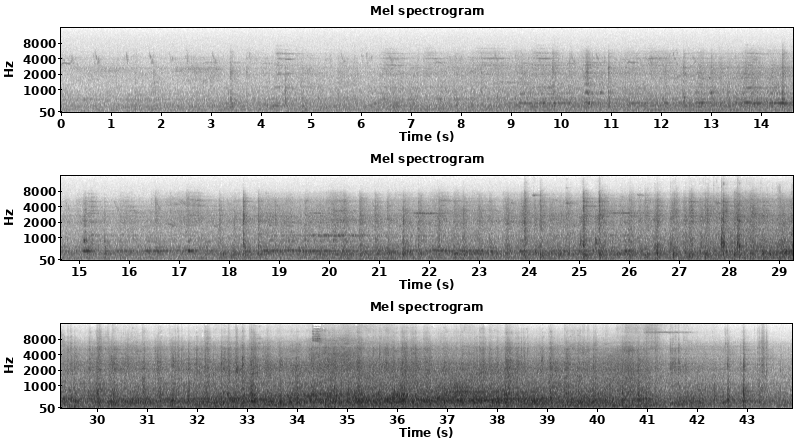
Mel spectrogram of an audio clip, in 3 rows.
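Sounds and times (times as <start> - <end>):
train hum: 0.0 - 43.9
train wheels clicking: 7.4 - 43.8.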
